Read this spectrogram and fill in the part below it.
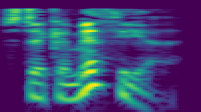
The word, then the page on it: stichomythia: British English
